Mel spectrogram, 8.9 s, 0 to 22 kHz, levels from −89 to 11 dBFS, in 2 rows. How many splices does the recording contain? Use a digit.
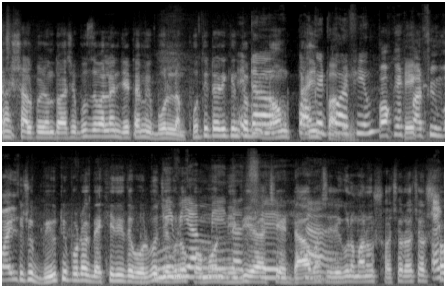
1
